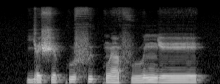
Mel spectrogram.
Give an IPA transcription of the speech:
j ə˧ ʃ ə˧ kʷ ə˦ f ɨ˦ kʷ ã˨ f u˨˦ ɲ eː˦

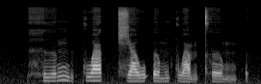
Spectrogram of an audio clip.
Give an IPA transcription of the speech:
h ɨ˨˦ ə̯ ŋ ɨ̰˧˨ k w a˦˥ k̚ t͡ɕ a˨˦ w ʔ ə˨˦ m k w a̰˧˨ m t̪ʰ ə̰˧˨ m ʔ

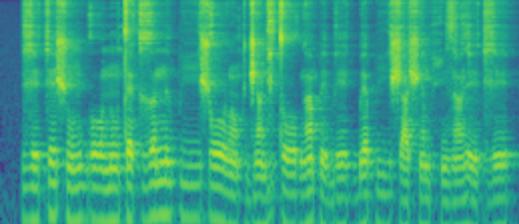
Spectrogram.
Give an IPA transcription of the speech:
ɣ e˧ k e˦ ʃ ũ˨˦ ɡ͡b oː˧ n ũ˧ t ɛ˧ k ɣ ə˦ n ɨ˦ p iː˦ ʃ oː˦˨ l ɔ̃˨ k d͡ʒ ã˧ ɡ i˦ t oː˧ ɡ ã˦ p e˨ b eː˧ ɡ͡b ɛ˦ p iː˧ ʃ a˨ ʃ ɛ̃˧ m h ĩ˨ z ã˨˦ ɣ eː˨ k ɣ e˧

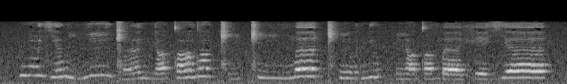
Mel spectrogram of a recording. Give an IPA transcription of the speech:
w ũ˥ zʲ ə˧˥ w i˩ ŋ ĩː˥ ɡ͡ǁ ə̃ː˩˧ nʲ ə̃ː˩˧ tˤ ĩ˧˥ dˤ ĩ˥ ǁ i˩˧ ǁ iː˧ ŋ m ɜː˥ ǁʰ ĩ˧ w nʲ u˥ h ĩː˧ tˤ ə̃˧˥ m ɜː˧ ʃ e˧ zʲ ɜː˥

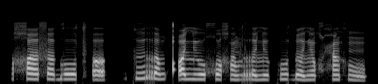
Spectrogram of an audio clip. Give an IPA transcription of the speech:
χ ɜ s ɜ ɡ oː t͡sʼ ʌ | k ɨ r ɐ v qʼ u lʲ u χʷ ə χ ɐ̃ v r ə lʲ o k u ɗ ə lʲ ũ χ ħ ə̃ x ũ

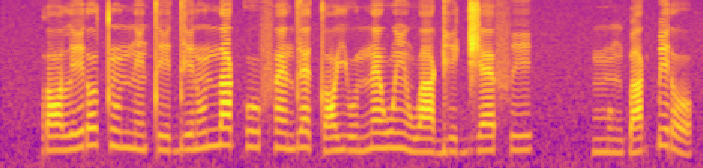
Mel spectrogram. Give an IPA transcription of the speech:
ɾ ɔ˨ l i˨˦ ɾ o˦ t ũ˧ n ĩ˨ t i˨ d i˨ ɾ ũ˨˦ n a˦ k u˦ f ɛ̃˦ d ɛ˦˨ t ɔ˨˦ j u˧ n ɛ̃˦ w ĩ˦˨ w a˧ ɡ i˧ d͡ʒ ɛ˦ f i˦ | m ũ˨ ɡ͡b a˨˦ k͡p i˦˨ ɾ o˨

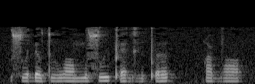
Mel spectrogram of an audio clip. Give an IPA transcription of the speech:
sʷ ɛ ɗ ə tʷ ɪ w ɔ m ʊ sʷ i pʼ ɛ ɡʱ ɪ pʼ ə | qʷ ʌ b ɔ

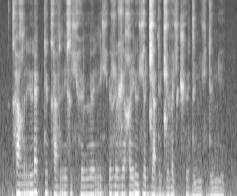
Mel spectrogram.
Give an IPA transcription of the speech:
kʰ a ʁ r ʉ ɾ æ tː ʏ kʰ a v r i x ə ç h ʏ lː ø r i ç ʔ ʏ ɮ ø ʐ i χ i ɾ ʉ ç ə d͡ʑ a d ø d͡ʑ ø v æ ç t͡ʃʰ ʉ d ə ɲ ʉ ç d ʉ ɲ i

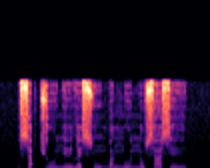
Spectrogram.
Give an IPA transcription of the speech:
s ä˦ ʔ t͡ɕ o˨ ʊ̯ n ḛ˦˨ ɪ̯ l ɛ̰˦˨ s ũ˨ b ä̰˦˨ ŋ o˦ n o̰˦˨ s ä˦ s e˨ ɪ̯

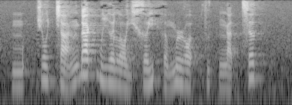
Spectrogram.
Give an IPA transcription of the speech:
m ə˨˩ k̚ c o˧ c a˨˩˦ ŋ ɗ a˦˥ k̚ w i˧ ə̯ l ɔ˨˩ j x ə˧˥ j h ə˨˩˦ m ɹ ɔ˨˩ t̚ f ɨ˨˩ k̚ ŋ a˨˩ t̚ s ə˦˥ k̚

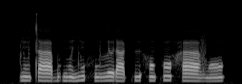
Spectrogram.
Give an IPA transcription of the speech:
ɾ ũ˨ t aː˨ b ə˧ ɡʷ ĩ˨ d ũ˦ h u˨ l ə˦˨ ɾ a˨ k ɨ˨ h ɔ̃˧ k ɔ̃˦ h aː˦˨ v ɔ̃˨˦

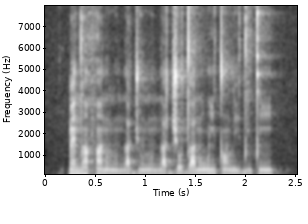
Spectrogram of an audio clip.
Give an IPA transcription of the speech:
k͡p ɛ̃˦ d ã˦ f ã˧ ɾ ũ˨ l ũ˨˦ n a˧ d͡ʒ ũ˧ l ũ˧ n a˧ d͡ʒ o˦ d a˦ ɾ ũ˦ w ĩ˦ t ɔ̃˦˨ l i˨ d ĩ˧ t ĩ˦

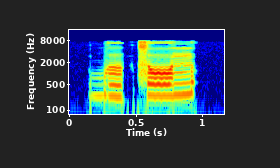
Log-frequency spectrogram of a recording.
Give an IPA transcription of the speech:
b ɯː˨˩ k̚ s o˦˥ n

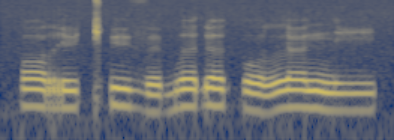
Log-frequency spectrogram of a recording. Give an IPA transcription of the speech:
ɔ˥˧ r y˧ ǀʰ y˥˧ v ø˩˧ b əː˥ ɗ əː˥ k o˧˩ lː œ˥ nː i˧

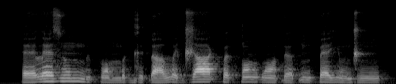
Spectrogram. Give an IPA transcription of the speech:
ɛ˨˦ l ɛ˦ z ũ˦ m ɨ˨ p ɔ̃˨ m ə˨ ɡ ɨ˨ ɗ a˨˦ w ə˨ d͡ʒ aː˦ k͡p ə˧ k͡p ɔ̃˦ ɡ͡b ɔ̃˧ ɗ ə˨˦ ɓ ĩ˧ k͡p ɛ˧ j ũ˨˦ d͡ʒ ĩ˧

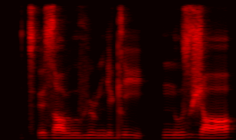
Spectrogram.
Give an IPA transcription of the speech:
t͡sʼ ø z ɑ β u v y ɭ ŋ i ɖ l i | n u z ʒ ɑ

